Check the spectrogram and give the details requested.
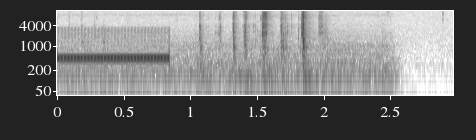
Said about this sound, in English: Pick up the phone, honey. Pick up the phone, sweetheart.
